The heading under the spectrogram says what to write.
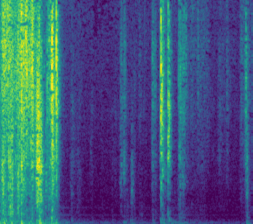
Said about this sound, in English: Let's take a look. Let's rustle these papers. Let's rustle these papers.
